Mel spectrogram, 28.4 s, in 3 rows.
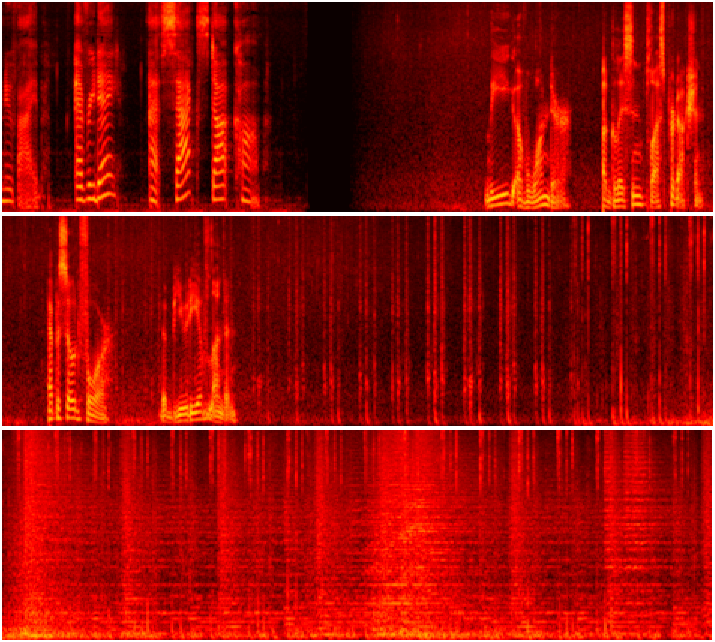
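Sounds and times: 
speech: 0.0s - 3.6s, 6.4s - 9.5s, 10.1s - 12.7s
horse galloping hooves: 9.4s - 28.4s.

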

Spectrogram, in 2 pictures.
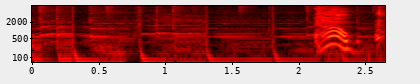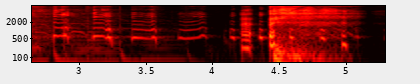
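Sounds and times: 
person burping sneezing and coughing at once: 2.1s - 3.0s, 4.4s - 5.1s
speech: 2.3s - 2.7s.

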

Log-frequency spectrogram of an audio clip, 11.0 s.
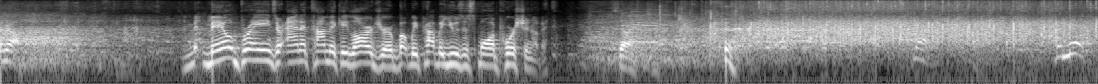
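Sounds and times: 
speech: 0.0s - 0.3s, 1.8s - 7.6s
laughter: 0.0s - 2.4s, 5.8s - 8.2s
audience clapping: 6.2s - 10.9s.

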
